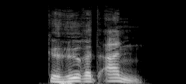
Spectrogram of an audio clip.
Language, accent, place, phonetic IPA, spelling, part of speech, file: German, Germany, Berlin, [ɡəˌhøːʁət ˈan], gehöret an, verb, De-gehöret an.ogg
- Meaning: second-person plural subjunctive I of angehören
